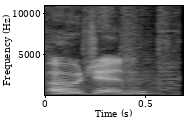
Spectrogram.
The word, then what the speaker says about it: Eugen: Uh Eugene is pronounced o Ojen.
